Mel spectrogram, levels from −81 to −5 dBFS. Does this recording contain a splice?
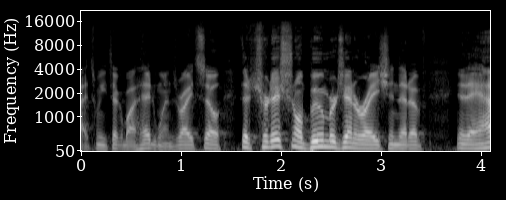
yes; 1 cut; at 1.5 s

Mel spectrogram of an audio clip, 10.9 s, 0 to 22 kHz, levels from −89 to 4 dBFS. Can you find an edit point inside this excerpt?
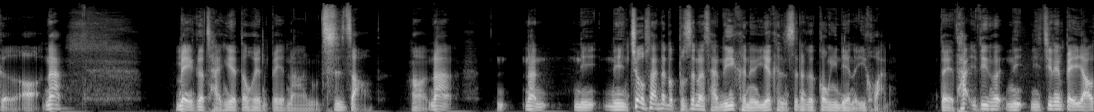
no; 0 cuts

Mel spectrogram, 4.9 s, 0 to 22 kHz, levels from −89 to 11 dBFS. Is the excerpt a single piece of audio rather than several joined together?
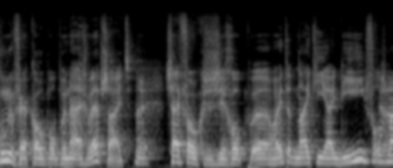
yes; 0 cuts

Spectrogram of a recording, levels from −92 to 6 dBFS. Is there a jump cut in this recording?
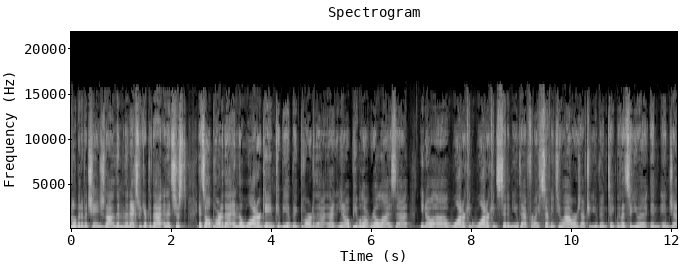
yes; 4 cuts; at 2.4 s, 6.9 s, 8.0 s, 8.9 s

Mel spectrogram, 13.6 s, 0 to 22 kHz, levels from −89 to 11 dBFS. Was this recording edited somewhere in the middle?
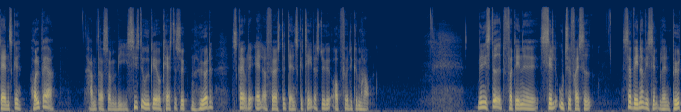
no; 0 cuts

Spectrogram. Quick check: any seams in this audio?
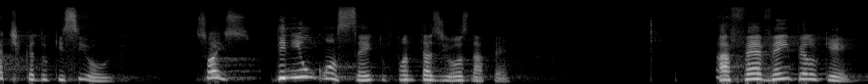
yes; 1 cut; at 2.6 s

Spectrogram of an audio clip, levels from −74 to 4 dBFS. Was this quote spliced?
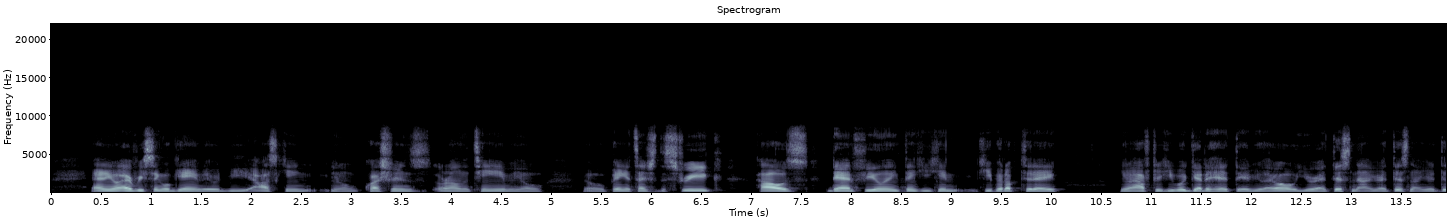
no; 0 cuts

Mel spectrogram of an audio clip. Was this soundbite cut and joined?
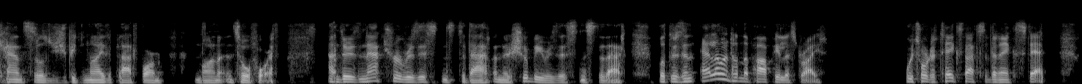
yes; 1 cut; at 2.0 s

